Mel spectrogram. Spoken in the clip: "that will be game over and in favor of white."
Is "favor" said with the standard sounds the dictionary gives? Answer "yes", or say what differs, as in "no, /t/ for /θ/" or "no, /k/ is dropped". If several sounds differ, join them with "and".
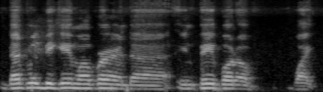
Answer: no, /p/ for /f/ and /b/ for /v/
